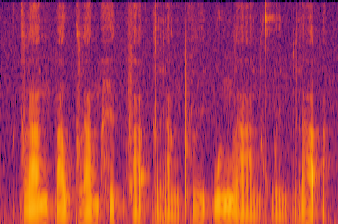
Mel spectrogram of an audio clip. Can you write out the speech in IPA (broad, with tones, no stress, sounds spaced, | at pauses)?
k l a˦˥ n p a˦˥ w k l a˦˥ m h e˦˥ k̚ f a˨˩ ʔ k r a˩˦ ŋ pʰ l i˦˥ t̚ w ɯ˥˩ ŋ l aː˨˩ n kʰ w e˩˦ n p r a˥˩ ʔ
